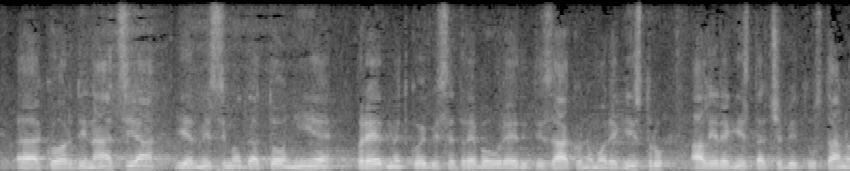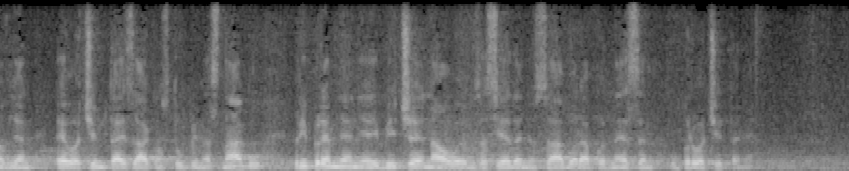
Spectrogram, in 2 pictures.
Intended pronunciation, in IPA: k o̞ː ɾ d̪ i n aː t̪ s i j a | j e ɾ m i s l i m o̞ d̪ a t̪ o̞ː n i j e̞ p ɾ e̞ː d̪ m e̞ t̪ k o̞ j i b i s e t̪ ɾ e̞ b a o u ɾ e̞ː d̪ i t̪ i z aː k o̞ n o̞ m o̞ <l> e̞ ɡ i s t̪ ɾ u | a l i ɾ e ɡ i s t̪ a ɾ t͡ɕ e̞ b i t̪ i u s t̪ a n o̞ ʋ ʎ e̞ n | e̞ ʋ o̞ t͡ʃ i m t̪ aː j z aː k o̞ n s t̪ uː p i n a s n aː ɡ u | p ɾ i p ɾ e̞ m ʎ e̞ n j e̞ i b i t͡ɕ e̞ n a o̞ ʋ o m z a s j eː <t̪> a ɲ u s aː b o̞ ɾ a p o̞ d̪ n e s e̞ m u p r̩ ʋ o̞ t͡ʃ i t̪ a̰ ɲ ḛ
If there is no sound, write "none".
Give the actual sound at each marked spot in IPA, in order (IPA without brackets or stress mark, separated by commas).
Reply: ɾ, d̪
